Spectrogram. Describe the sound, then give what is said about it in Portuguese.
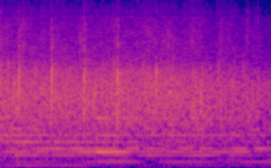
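An audience applauds the Lord steadily, a dense wash of many hands clapping at once, with sustained musical tones humming underneath and no one speaking. “Se você está comigo, pode até aplaudir o Senhor.”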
